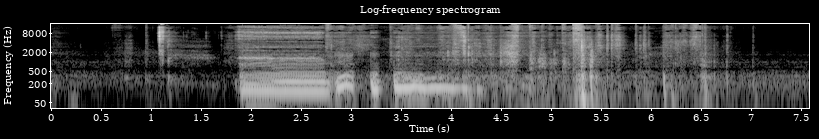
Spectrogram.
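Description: A man's voice holding a short, steady hum twice, then paper rustling and a few sharp snaps as rulebook pages are turned.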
